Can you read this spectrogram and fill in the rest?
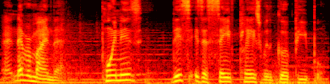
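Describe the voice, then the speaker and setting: A man acts out a friendly young American hero in a video game, in a medium-pitched voice. He talks casually and streetwise, with an easygoing, reassuring manner. Music runs behind him. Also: lively intonation, moderate pace, darkish tone, close to an everyday voice. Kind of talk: video game cutscene acting.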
